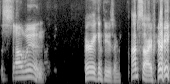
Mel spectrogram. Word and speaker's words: Samhain: three weeks right and although it is spelled differently it is pronounced sawin very confusing I'm sorry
